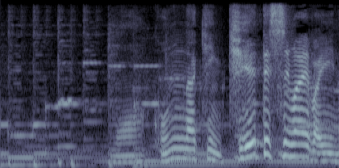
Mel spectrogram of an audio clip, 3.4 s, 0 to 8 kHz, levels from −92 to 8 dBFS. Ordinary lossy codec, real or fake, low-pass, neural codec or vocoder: none; real; 7.2 kHz; none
